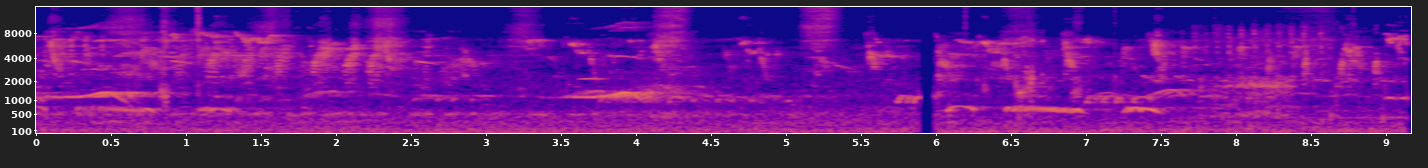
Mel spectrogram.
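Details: Early-morning chorus of several birds at a temple, a natural setting: rapid bright chirps and short whistled phrases overlap continuously, with repeated slurred mid-pitched notes and a brief gap partway through.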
